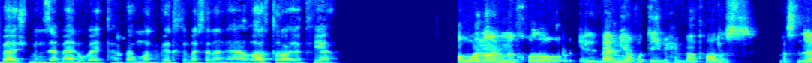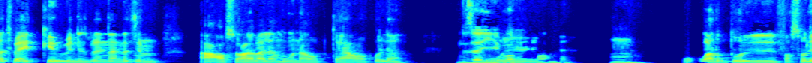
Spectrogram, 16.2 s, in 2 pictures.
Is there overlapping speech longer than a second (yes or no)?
no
